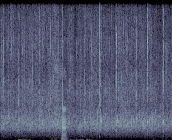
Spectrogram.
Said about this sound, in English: So, I mean, hey, cut us some slack. Come on, we can clap for Christmas.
